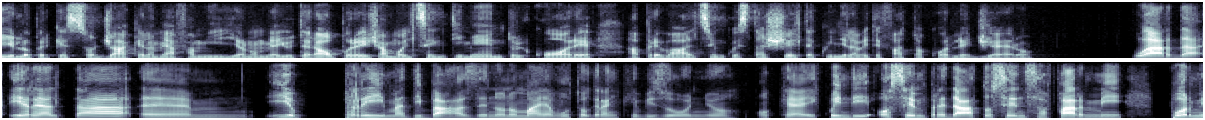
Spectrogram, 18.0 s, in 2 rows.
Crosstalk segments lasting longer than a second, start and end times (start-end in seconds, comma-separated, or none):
none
